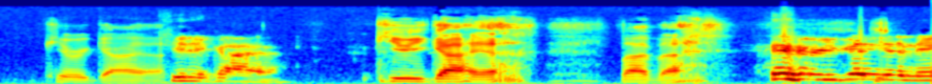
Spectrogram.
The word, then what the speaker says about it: Kirigaya: of 1,000 testers that were in the closed beta, there was one man, Kirito, or Kazuto Kirigaya. Kirigaya. Kirigaya. My bad. You're getting the name wrong.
